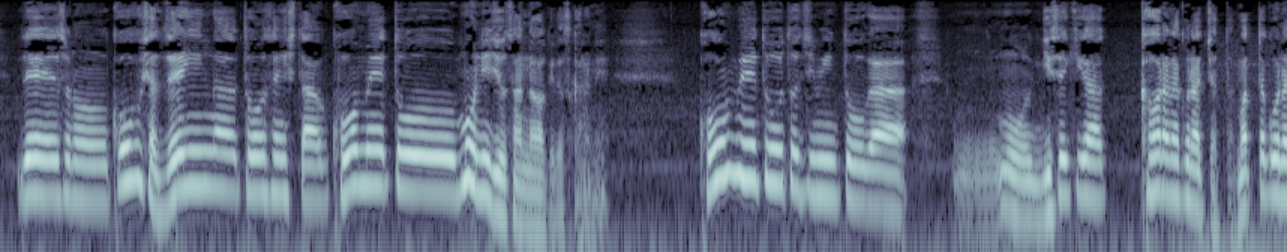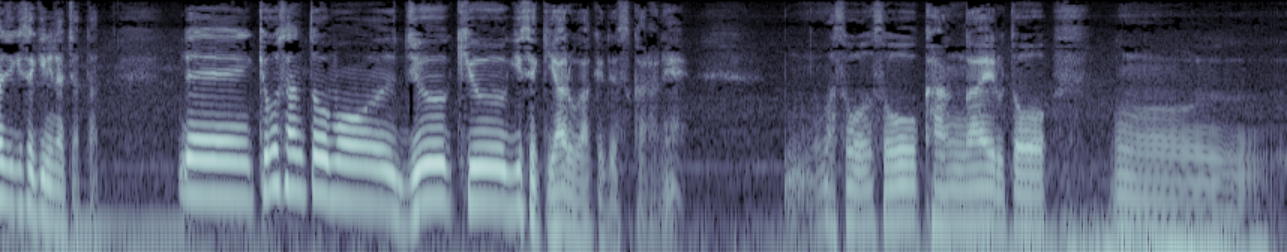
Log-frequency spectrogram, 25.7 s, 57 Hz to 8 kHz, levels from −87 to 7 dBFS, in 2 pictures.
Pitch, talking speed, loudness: 150 Hz, 205 characters per minute, -17 LUFS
